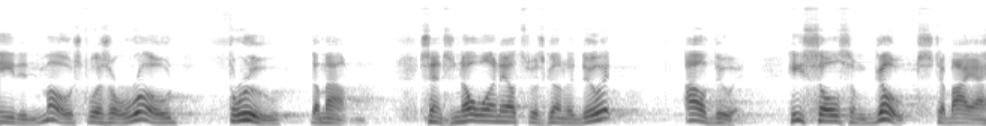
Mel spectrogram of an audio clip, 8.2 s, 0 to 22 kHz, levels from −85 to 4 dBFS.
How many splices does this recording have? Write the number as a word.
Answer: one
